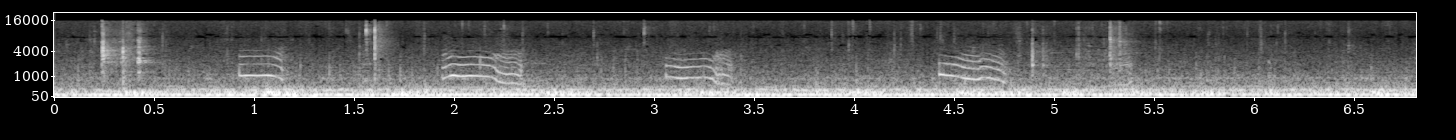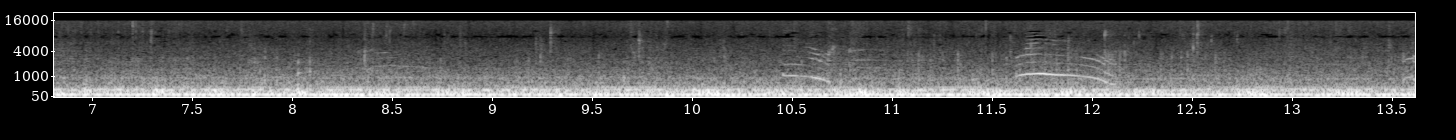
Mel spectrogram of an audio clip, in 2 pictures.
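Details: Cats calling out as they wait for their mother: a run of short, repeated meows about once a second early on, then a long gap and two more rising-falling cries near the end, over constant low droning noise.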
